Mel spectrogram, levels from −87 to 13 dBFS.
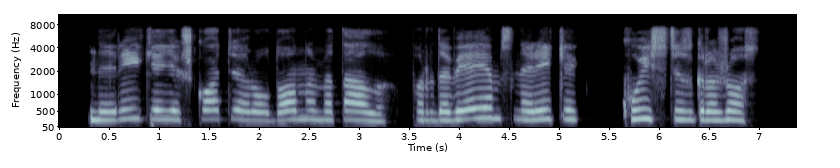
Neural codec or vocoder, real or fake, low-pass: none; real; 7.2 kHz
